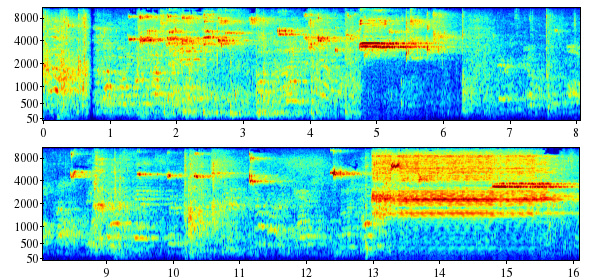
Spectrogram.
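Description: Basketball game sounds, with players' voices, ball bounces and short high squeaks on a hardwood court. About thirteen seconds in, the gym's scoreboard buzzer sounds one long steady blast, marking the end of the quarter.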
